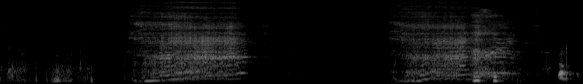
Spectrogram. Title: Worst snore ever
